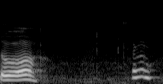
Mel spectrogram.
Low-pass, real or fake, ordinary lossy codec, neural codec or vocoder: none; fake; none; codec, 16 kHz, 8 kbps, FreqCodec, larger model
